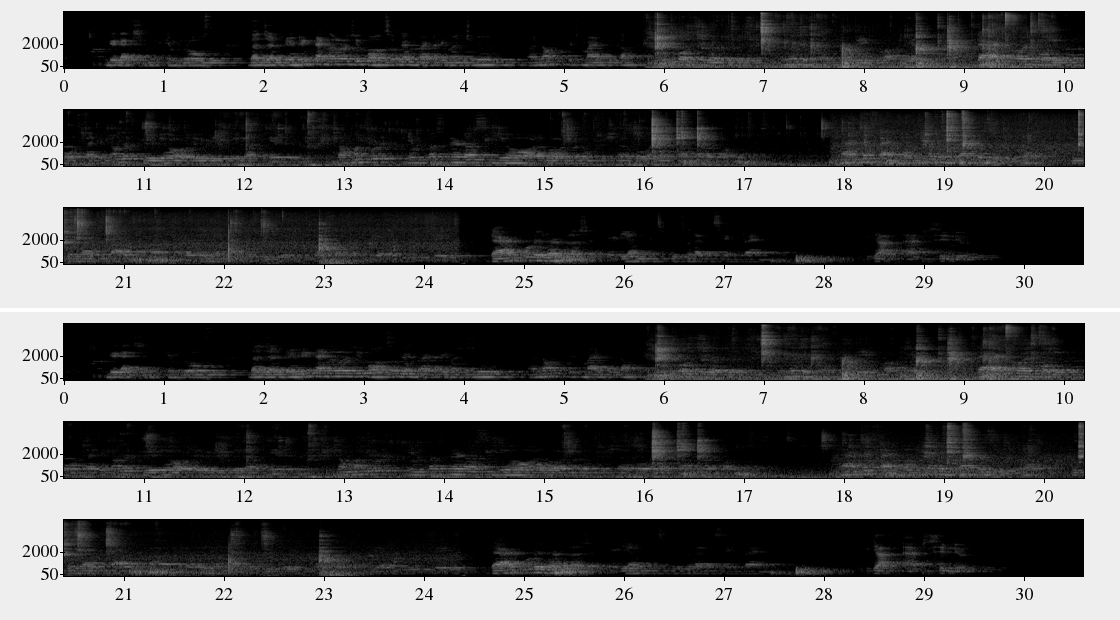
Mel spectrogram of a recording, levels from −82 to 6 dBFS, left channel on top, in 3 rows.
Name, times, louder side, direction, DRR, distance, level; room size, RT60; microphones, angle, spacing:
voice 1, 0.3-1.5 1.8-5.7 6.0-12.6 12.9-17.0 17.9-20.0 20.3-24.3 24.7-26.2 26.5-27.5, left 1 dB, 85° left, 2 dB, 0.8 m, -50 dB
sound 1, 5.8-23.3, left 2 dB, 45° left, 1.0 m, -47 dB
sound 2, 17.9-24.4, left 5 dB, 70° left, 0.4 m, -54 dB
voice 2, 21.1-21.4 25.4-25.5 27.7-27.9 28.4-29.5, right 2 dB, 45° right, 1 dB, 0.6 m, -52 dB
6.4 x 3.0 x 2.5 m, 1.0 s
head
